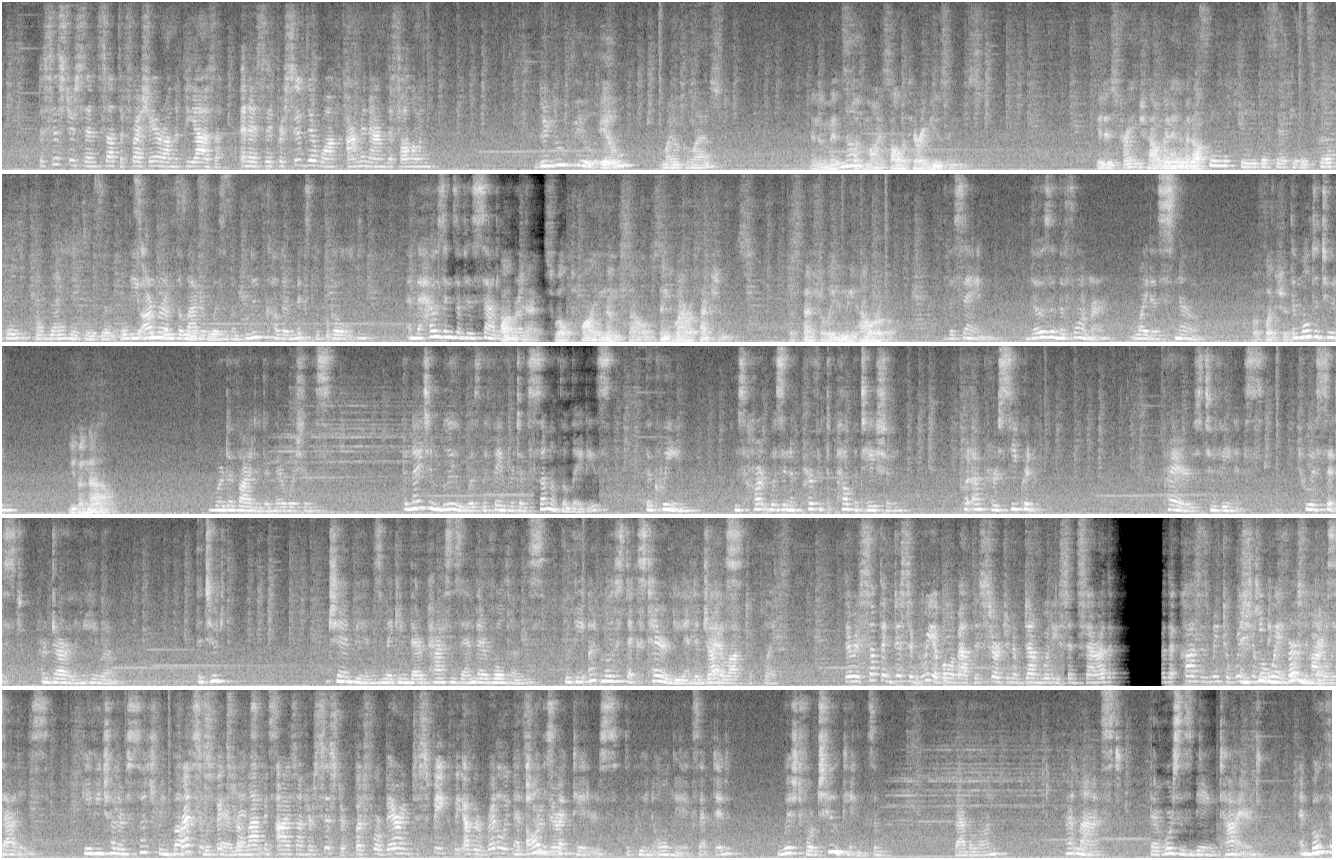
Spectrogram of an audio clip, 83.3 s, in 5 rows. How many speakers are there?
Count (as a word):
five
